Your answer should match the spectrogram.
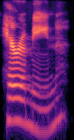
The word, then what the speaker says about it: Haramein: So if you aren't familiar with the physicist named Nassim Haramein, his last name is spelled H-A-R-A-M-E-I-N.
